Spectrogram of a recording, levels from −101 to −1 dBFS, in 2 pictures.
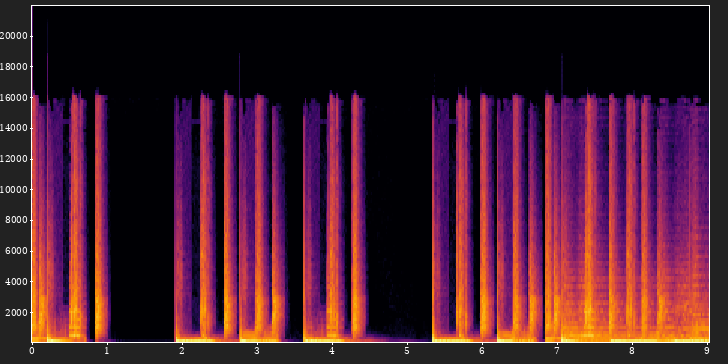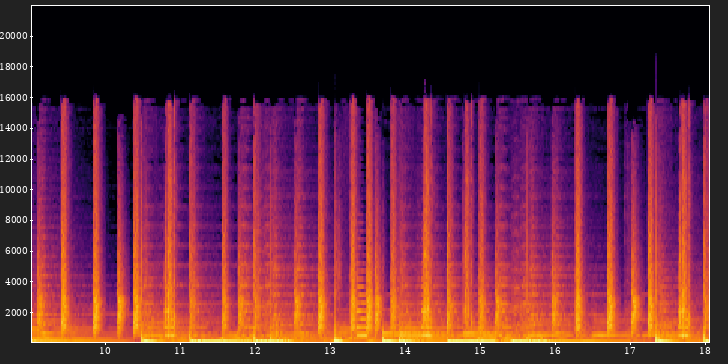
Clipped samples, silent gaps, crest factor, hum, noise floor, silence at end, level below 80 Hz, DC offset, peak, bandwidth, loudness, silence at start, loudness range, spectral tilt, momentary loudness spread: under 0.1%; none; 12 dB; none; under -90 dBFS; 0 s; -14 dBFS; under 0.1%; 0 dBFS; 16 kHz; -14 LUFS; 0 s; 3 LU; -5 dB/octave; 7 LU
